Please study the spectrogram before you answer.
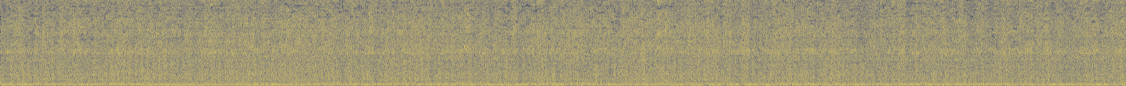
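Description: Loud, constant low roar and rumble throughout the fast spin, the steady drone of badly worn drum bearings.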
